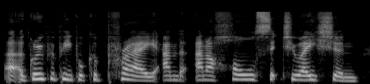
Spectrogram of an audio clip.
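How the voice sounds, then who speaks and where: A woman in her forties talking as a guest on a radio interview, eager and animated, and quick to laugh. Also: mid-range voice, dry recording, clean studio sound. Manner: animated, enthusiastic, laughs easily. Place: radio studio.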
